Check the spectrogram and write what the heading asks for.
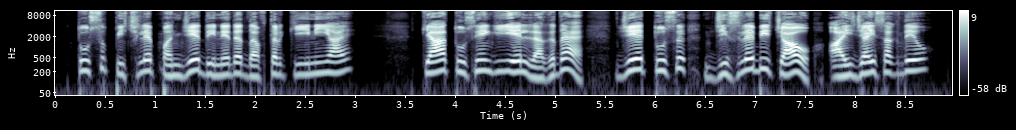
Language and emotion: Dogri, angry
